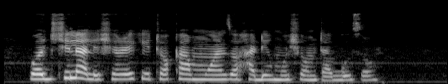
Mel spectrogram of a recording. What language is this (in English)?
Swahili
